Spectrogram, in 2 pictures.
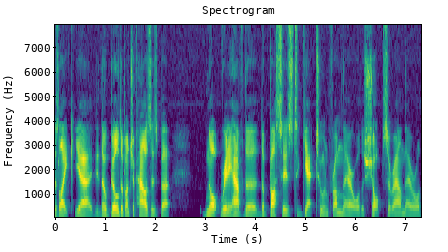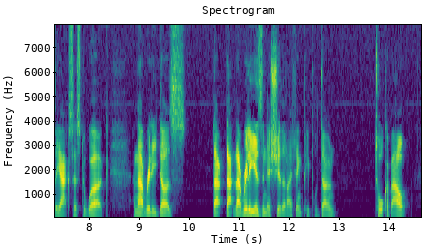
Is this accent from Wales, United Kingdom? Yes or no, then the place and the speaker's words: no; London, United Kingdom; But I remember going back, and I can mock the people there because I am from London.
